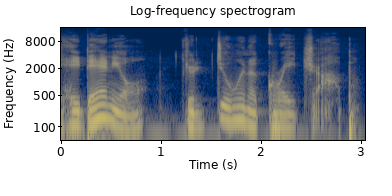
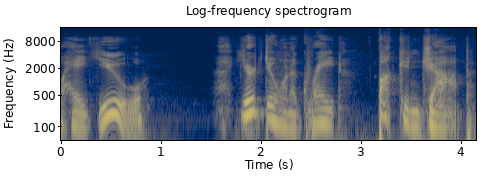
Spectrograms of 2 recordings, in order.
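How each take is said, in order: First: Slow, breathy whisper; wished-for whisper. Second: Sincere encouragement. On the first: Retold or imitated. Imagining the instructor whispering praise to him. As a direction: whisper the praise you long to hear. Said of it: "I just want her to say". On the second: Real, not acted. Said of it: "I want you to know".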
